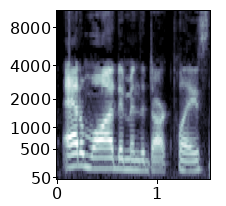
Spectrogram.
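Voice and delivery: ordinary talk, nothing marked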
